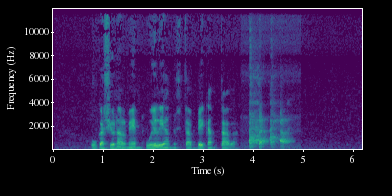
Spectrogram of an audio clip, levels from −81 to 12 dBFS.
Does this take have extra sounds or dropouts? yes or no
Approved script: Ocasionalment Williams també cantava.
yes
